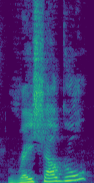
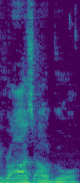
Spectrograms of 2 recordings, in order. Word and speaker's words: Ra's al Ghul: It's Ra's al Ghul. I've heard. I've also heard it say Raz al Ghul.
